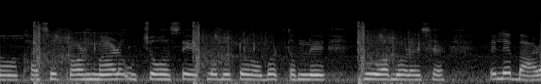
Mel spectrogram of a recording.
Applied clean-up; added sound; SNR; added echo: none; Explosion; 16 dB; none.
